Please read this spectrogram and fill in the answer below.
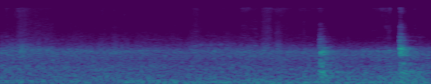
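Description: Steady low background noise with a faint click near the end.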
